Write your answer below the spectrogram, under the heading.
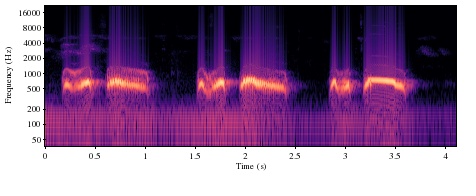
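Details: Spotted dove coos, played to lure doves into traps and excite kept birds; three paired phrases about a second apart, each a brief upswept note followed by a fuller falling coo, clear with a faint low hum.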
